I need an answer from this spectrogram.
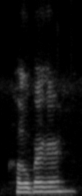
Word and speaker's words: Kohberger: So, myself and Arctic were speaking about Bryan Kohberger. That's how you say his name.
